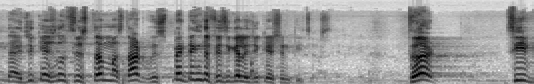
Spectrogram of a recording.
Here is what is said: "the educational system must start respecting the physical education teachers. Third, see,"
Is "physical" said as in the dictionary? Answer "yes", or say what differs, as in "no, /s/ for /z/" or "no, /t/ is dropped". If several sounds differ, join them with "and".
yes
